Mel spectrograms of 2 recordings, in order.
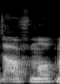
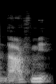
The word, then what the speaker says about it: Dartmouth: Escreve-se Dartmouth, mas na pronúncia da região ali na Inglaterra Dartmouth.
